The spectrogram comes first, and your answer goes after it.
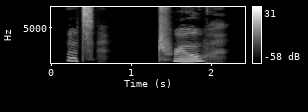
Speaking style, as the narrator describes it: Alana sighs miserably

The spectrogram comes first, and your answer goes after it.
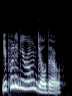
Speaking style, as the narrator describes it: Adam said cheerfully

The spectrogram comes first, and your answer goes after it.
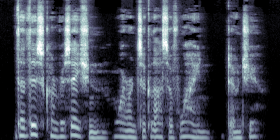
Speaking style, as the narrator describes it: Miranda said quietly

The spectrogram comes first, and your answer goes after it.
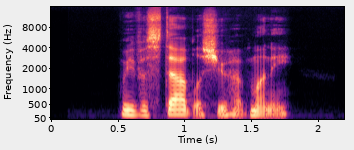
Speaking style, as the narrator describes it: Barnes says dryly

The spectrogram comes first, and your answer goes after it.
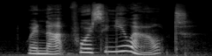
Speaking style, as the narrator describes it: Gamora said calmly

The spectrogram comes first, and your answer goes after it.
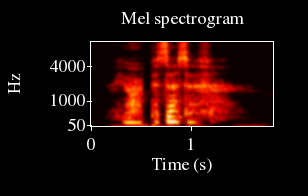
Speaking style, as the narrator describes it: Will murmured into silver-streaked hair

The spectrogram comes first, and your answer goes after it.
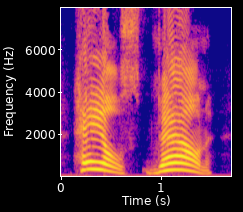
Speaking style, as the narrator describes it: shouts

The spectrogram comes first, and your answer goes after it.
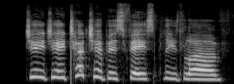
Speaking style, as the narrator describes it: she shouts

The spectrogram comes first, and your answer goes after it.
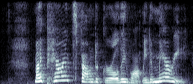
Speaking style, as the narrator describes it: Steve blurted out, half hysterical

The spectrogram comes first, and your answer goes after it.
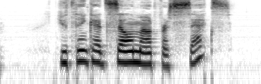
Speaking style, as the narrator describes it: He hissed

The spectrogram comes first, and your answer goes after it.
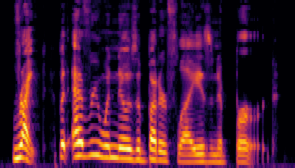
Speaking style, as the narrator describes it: Adrian scoffed

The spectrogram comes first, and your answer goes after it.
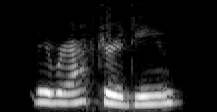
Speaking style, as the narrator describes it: screeched, and the sounds of tears already strangling his voice

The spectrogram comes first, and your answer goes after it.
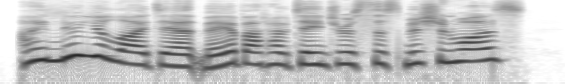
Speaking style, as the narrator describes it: Peter shouted

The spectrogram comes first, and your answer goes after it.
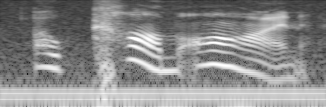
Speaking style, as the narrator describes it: howls Jim, or rather, he says calmly

